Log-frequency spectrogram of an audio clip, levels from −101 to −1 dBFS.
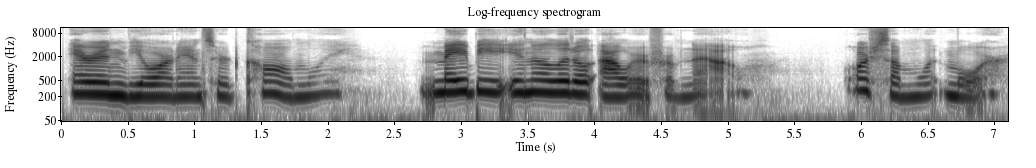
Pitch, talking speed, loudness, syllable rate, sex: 225 Hz, 110 wpm, -17 LUFS, 3.7 syllables/s, female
